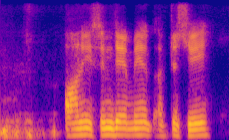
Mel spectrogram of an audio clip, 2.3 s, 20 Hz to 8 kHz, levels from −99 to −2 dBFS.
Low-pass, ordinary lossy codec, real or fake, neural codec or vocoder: 7.2 kHz; Opus, 64 kbps; fake; codec, 16 kHz, 1.1 kbps, Voila-Tokenizer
